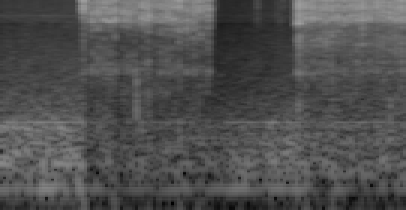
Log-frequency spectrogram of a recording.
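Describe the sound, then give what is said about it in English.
An Orbit Reader electronic display makes a raspy, high-pitched chattering noise while refreshing, in two bursts of rapid pulses separated by a brief quiet gap, moderately loud with no talking. “When it refreshes, it does make some noise.”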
